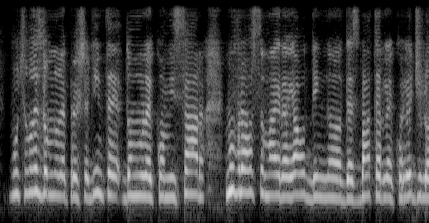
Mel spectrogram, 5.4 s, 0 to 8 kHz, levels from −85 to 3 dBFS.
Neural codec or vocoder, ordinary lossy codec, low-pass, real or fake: codec, 44.1 kHz, 2.6 kbps, SNAC; none; 7.2 kHz; fake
